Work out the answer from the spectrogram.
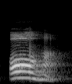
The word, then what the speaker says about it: honra: Honra. Eu tenho cinco letras e três problememas. Por quê? Eu tenho um H que não tem fonema.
